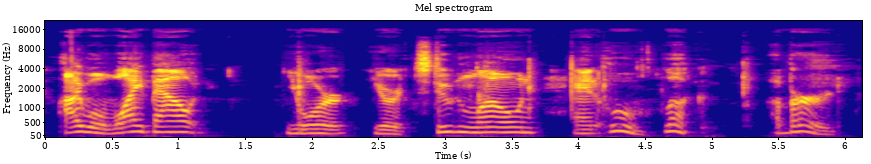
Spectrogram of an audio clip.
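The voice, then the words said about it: Imitates another person's voice. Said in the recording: “That's my Biden impersonation.”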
